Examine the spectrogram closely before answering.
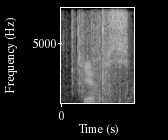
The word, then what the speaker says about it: GIF: creator of uh the jiff file format says it's jiff like he's wrong he should have spelt it with a j oh see those are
